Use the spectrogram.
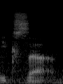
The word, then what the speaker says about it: EXA: It's EXA, I guess, but it's pronounced Ixa in the Japanese.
